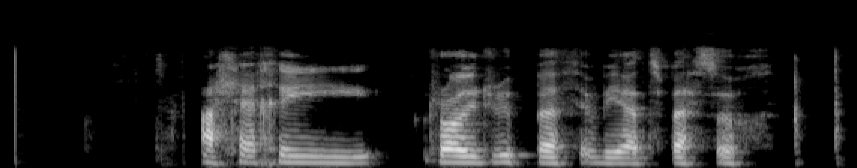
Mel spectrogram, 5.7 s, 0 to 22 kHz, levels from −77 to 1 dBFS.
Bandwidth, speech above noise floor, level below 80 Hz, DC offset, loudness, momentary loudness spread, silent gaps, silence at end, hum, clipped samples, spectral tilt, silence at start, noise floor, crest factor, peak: 7.2 kHz; 49 dB; -66 dBFS; under 0.1%; -21 LUFS; 22 LU; none; 0.1 s; none; under 0.1%; -5.5 dB/octave; 1.35 s; -69 dBFS; 20 dB; -2 dBFS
